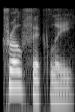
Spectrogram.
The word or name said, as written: trophically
